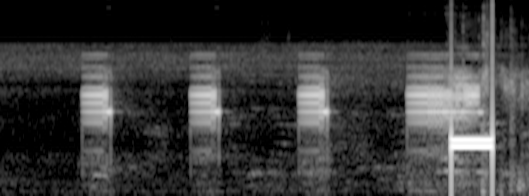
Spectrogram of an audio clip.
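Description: A weather radio beeps in short bursts.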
